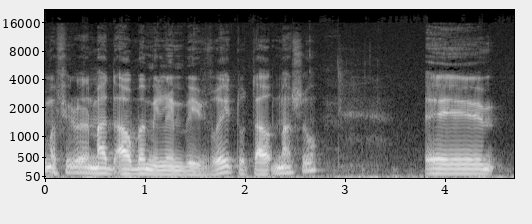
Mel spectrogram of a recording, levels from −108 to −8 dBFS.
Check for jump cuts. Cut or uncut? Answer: cut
